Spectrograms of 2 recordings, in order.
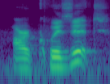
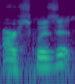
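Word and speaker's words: Arquiste: Arquisite, like art and exquisite combined. Arquisite.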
